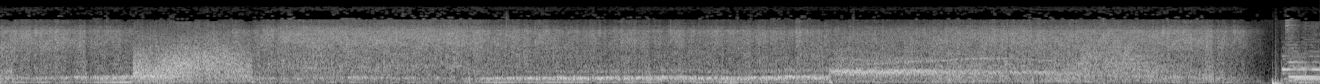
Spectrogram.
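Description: Heavy, steady rain-like hiss with low rumbling swells, as of a thunderstorm.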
